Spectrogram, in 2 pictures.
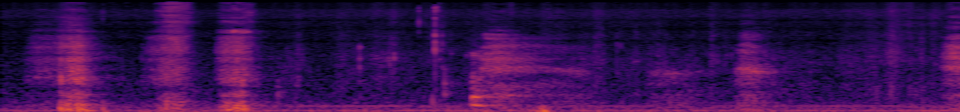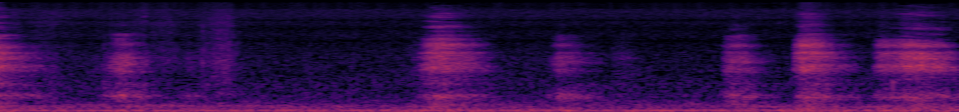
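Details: Repeated wet sniffs and short stifled sneezes over room noise, from a congested, runny-nosed person a few days into a head cold, in recurring fits; sneezing and sniffling of a common cold.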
